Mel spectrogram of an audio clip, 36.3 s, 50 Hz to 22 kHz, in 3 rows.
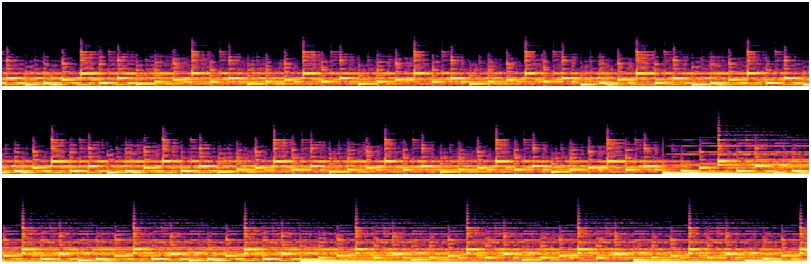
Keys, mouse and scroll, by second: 2.6 alt+click, 3.2 scroll down 1, 3.5 alt+middle click, 4.2-7.9 drag, 8.2-8.6 scroll up 3, 8.4 alt+middle click, 8.8 alt+middle click, 9.3 scroll down 1, 9.5 alt+middle click, 9.8 scroll up 2, 10.2 alt+middle click, 17.2-18.2 drag, 18.5-18.9 alt+scroll down 3, 19.7 click, 20.6 click, 21.9-26.4 drag, 29.6 scroll down 2, 30.7-36.2 drag.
